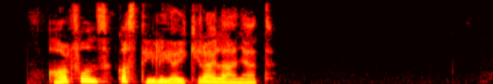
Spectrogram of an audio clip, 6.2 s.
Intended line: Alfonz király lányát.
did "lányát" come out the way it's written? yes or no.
yes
